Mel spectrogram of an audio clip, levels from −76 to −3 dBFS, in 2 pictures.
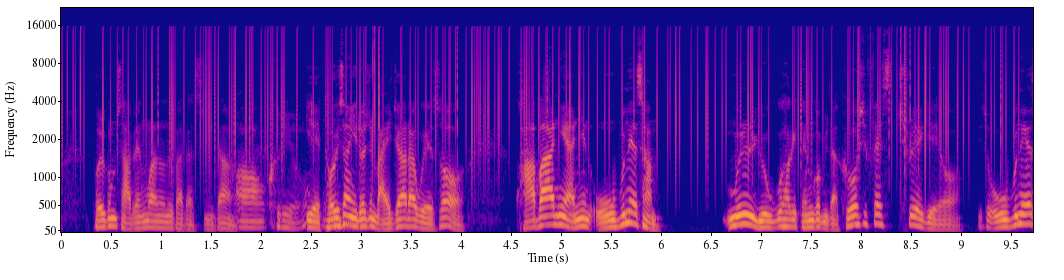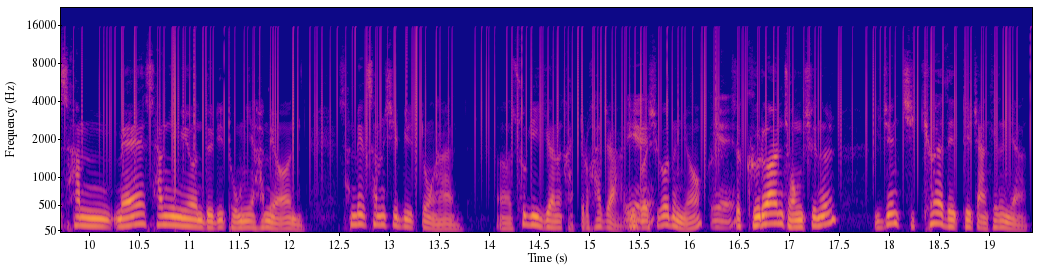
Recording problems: crackle, like an old record; loud; 8 dB below the speech

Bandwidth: 15.5 kHz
